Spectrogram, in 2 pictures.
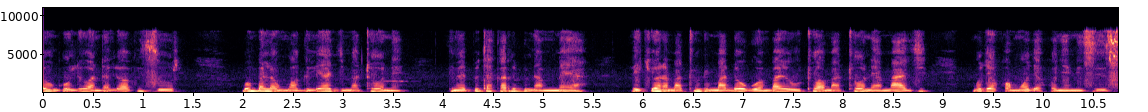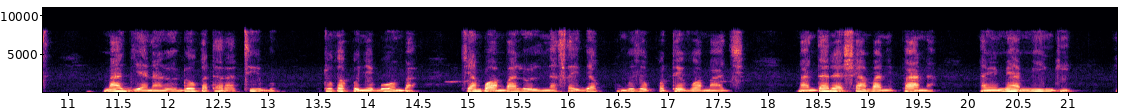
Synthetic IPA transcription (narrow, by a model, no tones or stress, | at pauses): ɔŋɡɔuliɔandaliwavizuɾi | ɓɔmbalaumuwaɠiliaʄimatʰɔnɛ | limɛpitakaɾiɓunam̩mɛa | likiwanamatundumaɗɔɠɔambajɔhutʰɔamatʰɔnɛjamaʄi | mɔʄakwa̰mɔʄakwɛɲɛmizizi | maʄijanaɔndɔkataɾatʰiɓu | ku̥tɔkakwɛɲɛɓɔmba | ʄambɔambalɔlinasaiɗiaku̥puŋɡuzaupɔtɛvuwamaʄi | manðaɾijaʃambanipana | namimɛamiŋɡi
